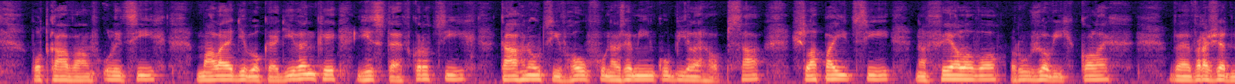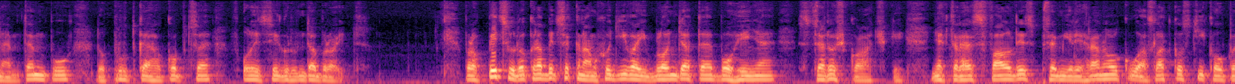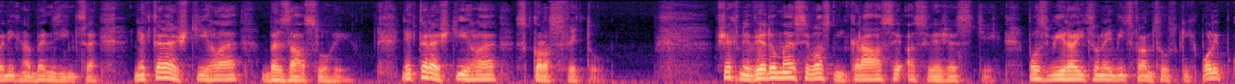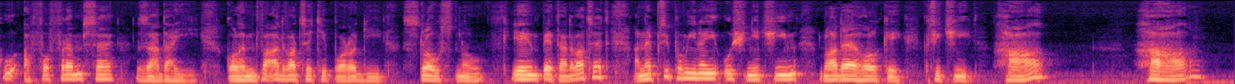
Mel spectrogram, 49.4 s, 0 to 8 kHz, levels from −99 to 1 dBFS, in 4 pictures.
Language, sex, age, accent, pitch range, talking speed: Czech, male, 50-69, native, 95-115 Hz, 110 wpm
